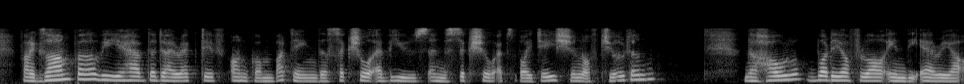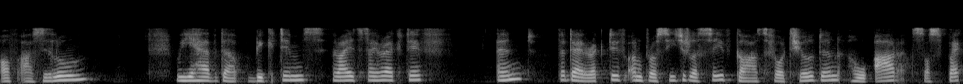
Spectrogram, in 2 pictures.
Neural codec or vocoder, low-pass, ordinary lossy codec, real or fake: codec, 16 kHz in and 24 kHz out, 0.6 kbps, FocalCodec, streaming, 2048 codes; 5.4 kHz; none; fake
